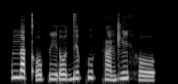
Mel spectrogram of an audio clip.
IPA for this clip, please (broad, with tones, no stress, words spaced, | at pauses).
na˦kʼo˨ pi˨ ɾo˨de˦kʷi˦ kã˨d͡ʒĩ˦ ho˨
